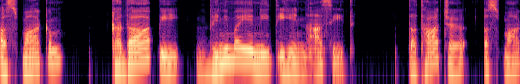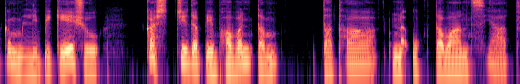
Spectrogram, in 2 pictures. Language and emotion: Sanskrit, surprised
